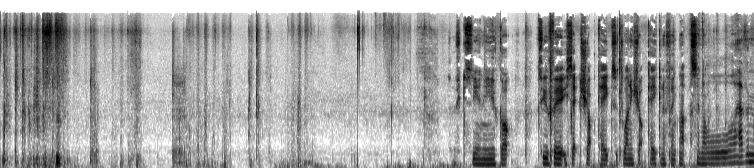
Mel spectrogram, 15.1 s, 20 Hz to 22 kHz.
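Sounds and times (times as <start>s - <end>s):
cardboard box scraping and knocking: 3.5s - 4.6s.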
